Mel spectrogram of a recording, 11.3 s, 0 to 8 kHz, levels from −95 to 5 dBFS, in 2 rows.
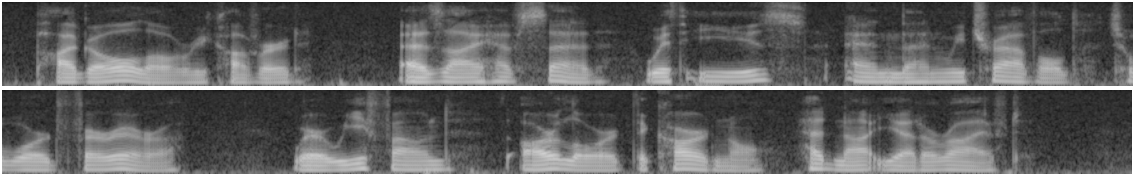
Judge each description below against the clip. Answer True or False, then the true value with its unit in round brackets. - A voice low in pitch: True (110 Hz)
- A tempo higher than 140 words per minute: False (135 wpm)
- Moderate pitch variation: False (2.3 semitones)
